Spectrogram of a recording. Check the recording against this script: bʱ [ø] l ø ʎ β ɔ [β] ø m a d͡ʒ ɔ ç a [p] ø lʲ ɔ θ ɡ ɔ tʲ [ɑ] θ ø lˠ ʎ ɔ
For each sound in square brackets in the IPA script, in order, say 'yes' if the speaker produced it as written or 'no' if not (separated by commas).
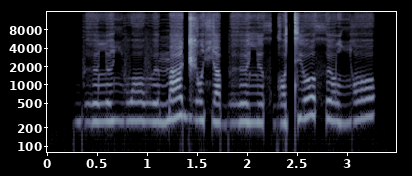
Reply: yes, yes, no, no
